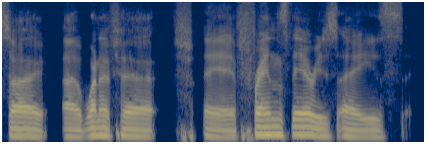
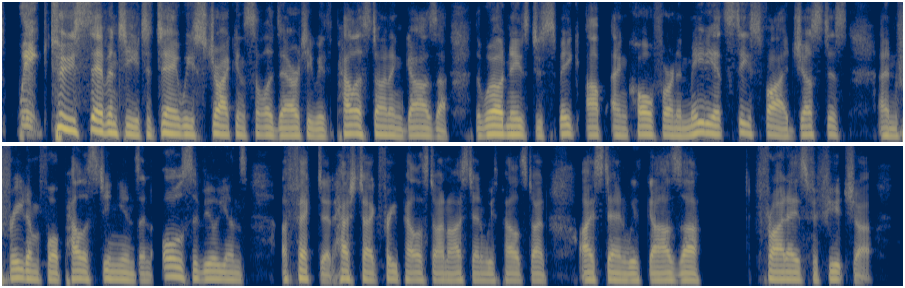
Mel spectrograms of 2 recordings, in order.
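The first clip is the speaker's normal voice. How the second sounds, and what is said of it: Impression of Greta Thunberg. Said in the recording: “I'll try to do my Greta voice.”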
